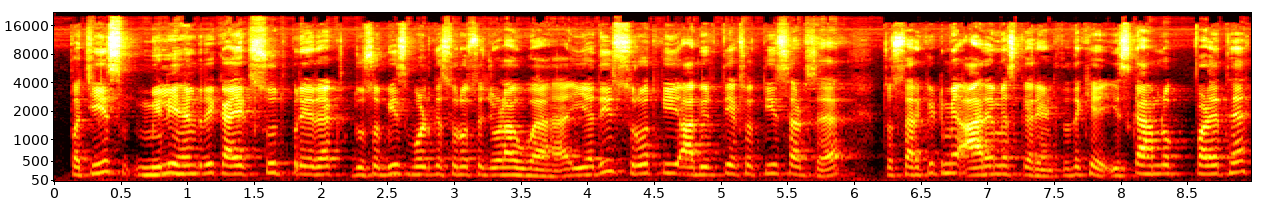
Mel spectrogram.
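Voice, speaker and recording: A man with a high, fairly bright voice teaches an exam class, working through practice questions. He repeats key points, checks in with brief confirmations, and switches between Hindi and English, mixing in English terms as he reads aloud.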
